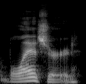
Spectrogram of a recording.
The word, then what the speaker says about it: Blanchard: I have with me Miss Blanchard. Am I saying it right? Blanchard?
